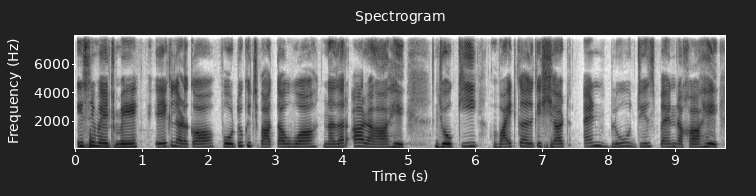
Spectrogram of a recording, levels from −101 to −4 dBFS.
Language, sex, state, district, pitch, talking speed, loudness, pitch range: Hindi, female, Bihar, Lakhisarai, 215 Hz, 150 wpm, -17 LUFS, 200-235 Hz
